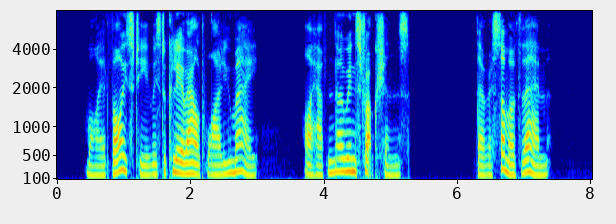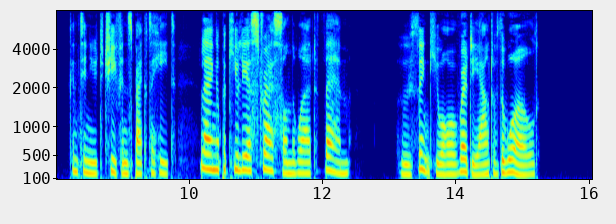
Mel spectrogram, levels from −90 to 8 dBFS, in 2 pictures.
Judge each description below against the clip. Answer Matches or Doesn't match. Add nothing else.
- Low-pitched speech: Doesn't match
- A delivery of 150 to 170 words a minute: Matches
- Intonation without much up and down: Doesn't match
